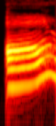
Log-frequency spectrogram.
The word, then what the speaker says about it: our: Are is probably a little bit easier, our car, but our, there's a little bit more movement in the mouth. There's a diphthong there. Our, ow, our. Technically 2 syllables with a diphthong.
